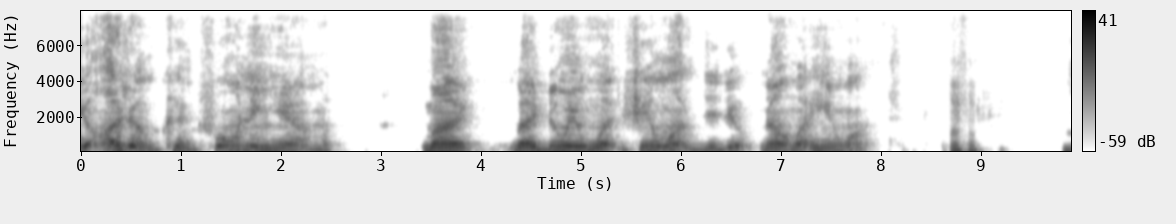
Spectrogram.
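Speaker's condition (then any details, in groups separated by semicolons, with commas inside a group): Cerebral palsy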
